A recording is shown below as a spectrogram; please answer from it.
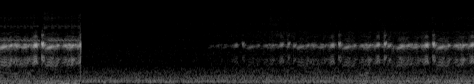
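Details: In a pond, a frog's high pulsed trill sounds for under a second, falls silent for over a second, then returns and builds steadily in loudness to the end.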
